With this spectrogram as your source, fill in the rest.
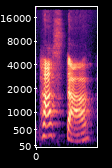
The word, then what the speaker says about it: pastor: And then there's equally news which says that this self-acclaimed prophet, Ghanaian Pasta, you understand that's how Ghanaians they pronounce pastor.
